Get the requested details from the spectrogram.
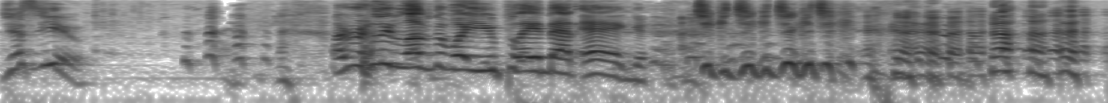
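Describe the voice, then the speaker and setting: Over noticeable background noise, a man with an American accent speaks in a raised, projected voice at an extremely high pitch and a very slow pace, with very wide pitch swings, big swings in loudness and long, frequent pauses. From England, later South Georgia. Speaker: local musician. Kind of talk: casual podcast chat. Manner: dry.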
